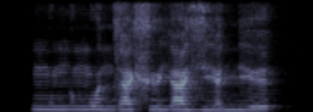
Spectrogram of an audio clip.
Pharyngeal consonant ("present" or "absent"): absent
